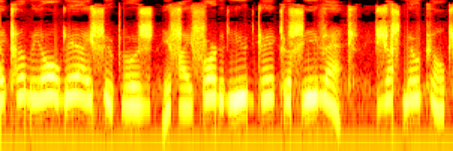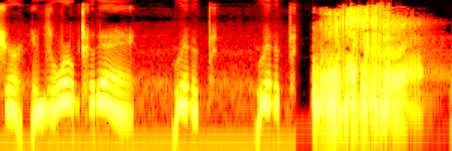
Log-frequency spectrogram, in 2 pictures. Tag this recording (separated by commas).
Speech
